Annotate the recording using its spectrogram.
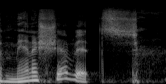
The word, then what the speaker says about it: Manischewitz: Anyway, we've got the Manischewitz. It's spelled with a W, but I think it's supposed to be a V sound. Is that fair? Otherwise, it'd be Manischewitz, which that doesn't sound right.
